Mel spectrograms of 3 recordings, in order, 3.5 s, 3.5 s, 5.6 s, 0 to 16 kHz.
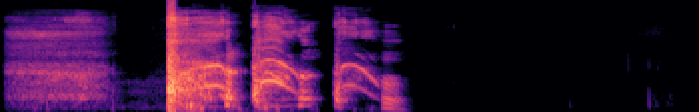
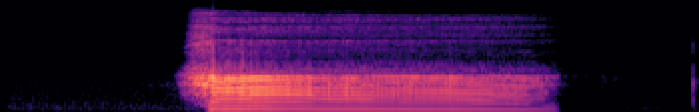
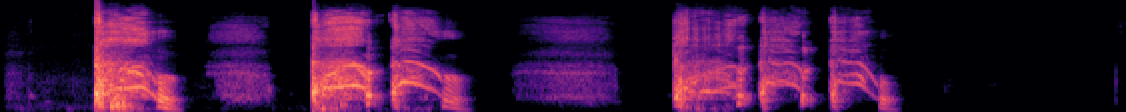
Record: {
  "cough_length": "3.5 s",
  "cough_amplitude": 32768,
  "cough_signal_mean_std_ratio": 0.36,
  "exhalation_length": "3.5 s",
  "exhalation_amplitude": 32768,
  "exhalation_signal_mean_std_ratio": 0.42,
  "three_cough_length": "5.6 s",
  "three_cough_amplitude": 32768,
  "three_cough_signal_mean_std_ratio": 0.39,
  "survey_phase": "beta (2021-08-13 to 2022-03-07)",
  "age": "18-44",
  "gender": "Male",
  "wearing_mask": "No",
  "symptom_cough_any": true,
  "symptom_runny_or_blocked_nose": true,
  "symptom_fatigue": true,
  "symptom_headache": true,
  "symptom_change_to_sense_of_smell_or_taste": true,
  "symptom_loss_of_taste": true,
  "symptom_onset": "4 days",
  "smoker_status": "Current smoker (1 to 10 cigarettes per day)",
  "respiratory_condition_asthma": false,
  "respiratory_condition_other": false,
  "recruitment_source": "Test and Trace",
  "submission_delay": "2 days",
  "covid_test_result": "Positive",
  "covid_test_method": "RT-qPCR",
  "covid_ct_value": 23.4,
  "covid_ct_gene": "ORF1ab gene"
}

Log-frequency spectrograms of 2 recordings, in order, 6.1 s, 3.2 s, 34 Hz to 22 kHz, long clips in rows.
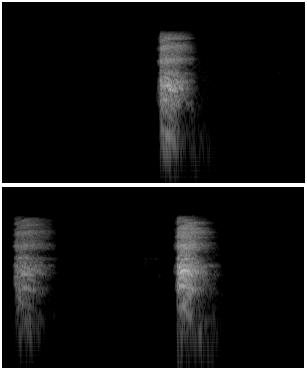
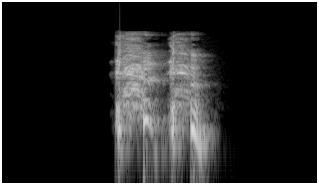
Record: {
  "exhalation_length": "6.1 s",
  "exhalation_amplitude": 10175,
  "exhalation_signal_mean_std_ratio": 0.24,
  "cough_length": "3.2 s",
  "cough_amplitude": 32767,
  "cough_signal_mean_std_ratio": 0.4,
  "survey_phase": "beta (2021-08-13 to 2022-03-07)",
  "age": "45-64",
  "gender": "Male",
  "wearing_mask": "No",
  "symptom_none": true,
  "smoker_status": "Current smoker (e-cigarettes or vapes only)",
  "respiratory_condition_asthma": false,
  "respiratory_condition_other": false,
  "recruitment_source": "REACT",
  "submission_delay": "1 day",
  "covid_test_result": "Negative",
  "covid_test_method": "RT-qPCR",
  "influenza_a_test_result": "Negative",
  "influenza_b_test_result": "Negative"
}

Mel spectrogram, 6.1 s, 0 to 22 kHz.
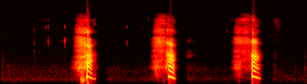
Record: {
  "exhalation_length": "6.1 s",
  "exhalation_amplitude": 32767,
  "exhalation_signal_mean_std_ratio": 0.23,
  "survey_phase": "beta (2021-08-13 to 2022-03-07)",
  "age": "18-44",
  "gender": "Female",
  "wearing_mask": "No",
  "symptom_cough_any": true,
  "symptom_runny_or_blocked_nose": true,
  "symptom_abdominal_pain": true,
  "symptom_fatigue": true,
  "symptom_headache": true,
  "symptom_change_to_sense_of_smell_or_taste": true,
  "symptom_onset": "6 days",
  "smoker_status": "Never smoked",
  "respiratory_condition_asthma": true,
  "respiratory_condition_other": false,
  "recruitment_source": "REACT",
  "submission_delay": "2 days",
  "covid_test_result": "Positive",
  "covid_test_method": "RT-qPCR",
  "covid_ct_value": 23.0,
  "covid_ct_gene": "E gene"
}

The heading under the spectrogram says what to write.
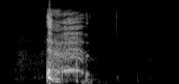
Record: {
  "cough_length": "1.8 s",
  "cough_amplitude": 32767,
  "cough_signal_mean_std_ratio": 0.3,
  "survey_phase": "beta (2021-08-13 to 2022-03-07)",
  "age": "45-64",
  "gender": "Female",
  "wearing_mask": "No",
  "symptom_none": true,
  "smoker_status": "Current smoker (1 to 10 cigarettes per day)",
  "respiratory_condition_asthma": false,
  "respiratory_condition_other": false,
  "recruitment_source": "REACT",
  "submission_delay": "2 days",
  "covid_test_result": "Negative",
  "covid_test_method": "RT-qPCR",
  "influenza_a_test_result": "Negative",
  "influenza_b_test_result": "Negative"
}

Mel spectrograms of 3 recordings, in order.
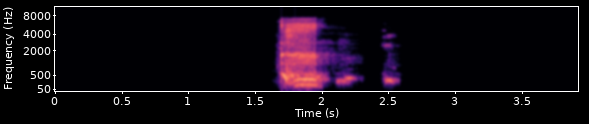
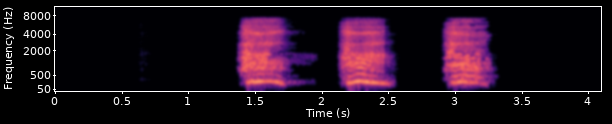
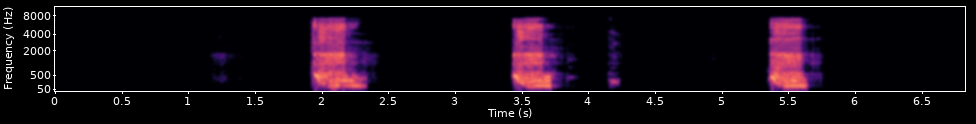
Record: {
  "cough_length": "3.9 s",
  "cough_amplitude": 32768,
  "cough_signal_mean_std_ratio": 0.26,
  "exhalation_length": "4.1 s",
  "exhalation_amplitude": 29062,
  "exhalation_signal_mean_std_ratio": 0.4,
  "three_cough_length": "6.8 s",
  "three_cough_amplitude": 32768,
  "three_cough_signal_mean_std_ratio": 0.3,
  "survey_phase": "beta (2021-08-13 to 2022-03-07)",
  "age": "18-44",
  "gender": "Female",
  "wearing_mask": "No",
  "symptom_cough_any": true,
  "symptom_new_continuous_cough": true,
  "symptom_runny_or_blocked_nose": true,
  "symptom_shortness_of_breath": true,
  "symptom_sore_throat": true,
  "symptom_abdominal_pain": true,
  "symptom_diarrhoea": true,
  "symptom_fatigue": true,
  "symptom_headache": true,
  "symptom_change_to_sense_of_smell_or_taste": true,
  "symptom_loss_of_taste": true,
  "symptom_onset": "5 days",
  "smoker_status": "Ex-smoker",
  "respiratory_condition_asthma": false,
  "respiratory_condition_other": false,
  "recruitment_source": "Test and Trace",
  "submission_delay": "1 day",
  "covid_test_result": "Positive",
  "covid_test_method": "RT-qPCR",
  "covid_ct_value": 31.1,
  "covid_ct_gene": "ORF1ab gene"
}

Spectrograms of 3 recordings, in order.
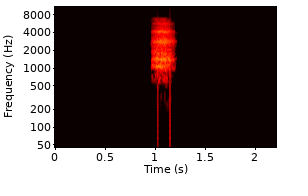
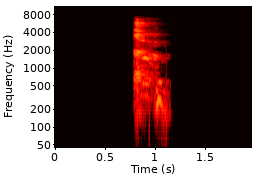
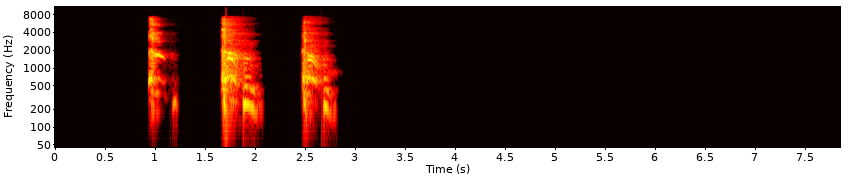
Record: {
  "exhalation_length": "2.2 s",
  "exhalation_amplitude": 2460,
  "exhalation_signal_mean_std_ratio": 0.24,
  "cough_length": "2.0 s",
  "cough_amplitude": 6287,
  "cough_signal_mean_std_ratio": 0.27,
  "three_cough_length": "7.9 s",
  "three_cough_amplitude": 22507,
  "three_cough_signal_mean_std_ratio": 0.22,
  "survey_phase": "beta (2021-08-13 to 2022-03-07)",
  "age": "18-44",
  "gender": "Female",
  "wearing_mask": "No",
  "symptom_none": true,
  "smoker_status": "Current smoker (e-cigarettes or vapes only)",
  "respiratory_condition_asthma": false,
  "respiratory_condition_other": false,
  "recruitment_source": "Test and Trace",
  "submission_delay": "1 day",
  "covid_test_result": "Negative",
  "covid_test_method": "LFT"
}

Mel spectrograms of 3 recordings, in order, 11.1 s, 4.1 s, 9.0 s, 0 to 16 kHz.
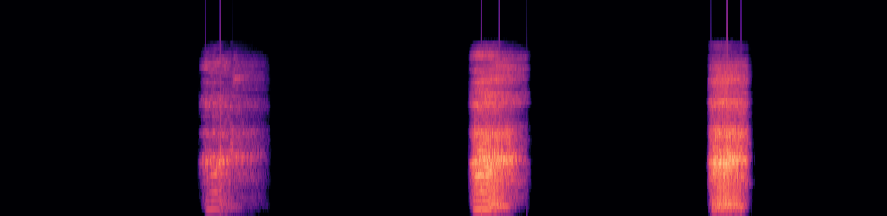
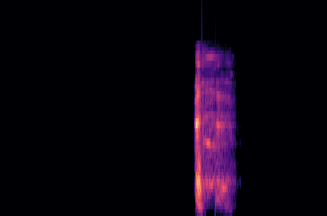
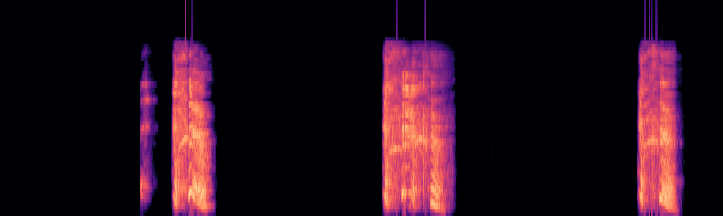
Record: {
  "exhalation_length": "11.1 s",
  "exhalation_amplitude": 19568,
  "exhalation_signal_mean_std_ratio": 0.26,
  "cough_length": "4.1 s",
  "cough_amplitude": 24239,
  "cough_signal_mean_std_ratio": 0.12,
  "three_cough_length": "9.0 s",
  "three_cough_amplitude": 30195,
  "three_cough_signal_mean_std_ratio": 0.32,
  "survey_phase": "beta (2021-08-13 to 2022-03-07)",
  "age": "45-64",
  "gender": "Male",
  "wearing_mask": "No",
  "symptom_cough_any": true,
  "symptom_runny_or_blocked_nose": true,
  "symptom_change_to_sense_of_smell_or_taste": true,
  "symptom_onset": "4 days",
  "smoker_status": "Never smoked",
  "respiratory_condition_asthma": true,
  "respiratory_condition_other": true,
  "recruitment_source": "Test and Trace",
  "submission_delay": "1 day",
  "covid_test_result": "Positive",
  "covid_test_method": "RT-qPCR"
}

